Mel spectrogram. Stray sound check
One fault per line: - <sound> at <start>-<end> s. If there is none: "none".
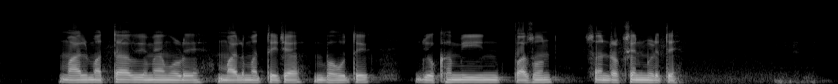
none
